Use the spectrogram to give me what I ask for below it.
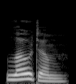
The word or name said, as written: Lotem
